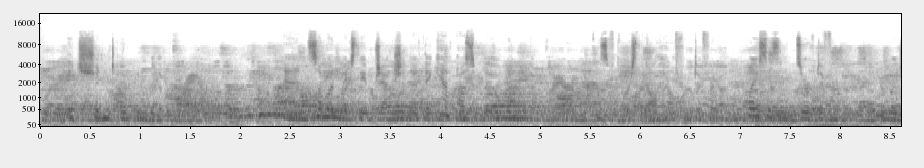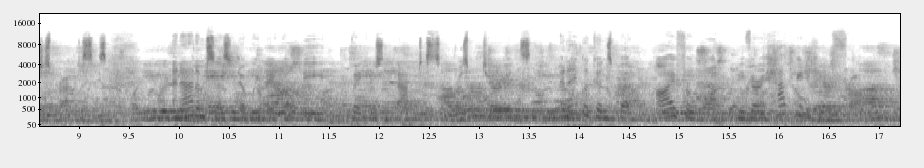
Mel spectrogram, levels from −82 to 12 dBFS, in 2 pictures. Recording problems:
chatter from many people; very loud; throughout; 1 dB above the speech

